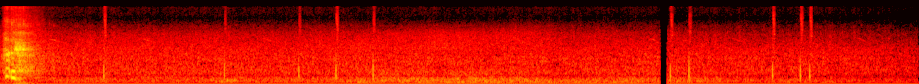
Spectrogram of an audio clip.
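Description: Bare footsteps tap lightly on rock.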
